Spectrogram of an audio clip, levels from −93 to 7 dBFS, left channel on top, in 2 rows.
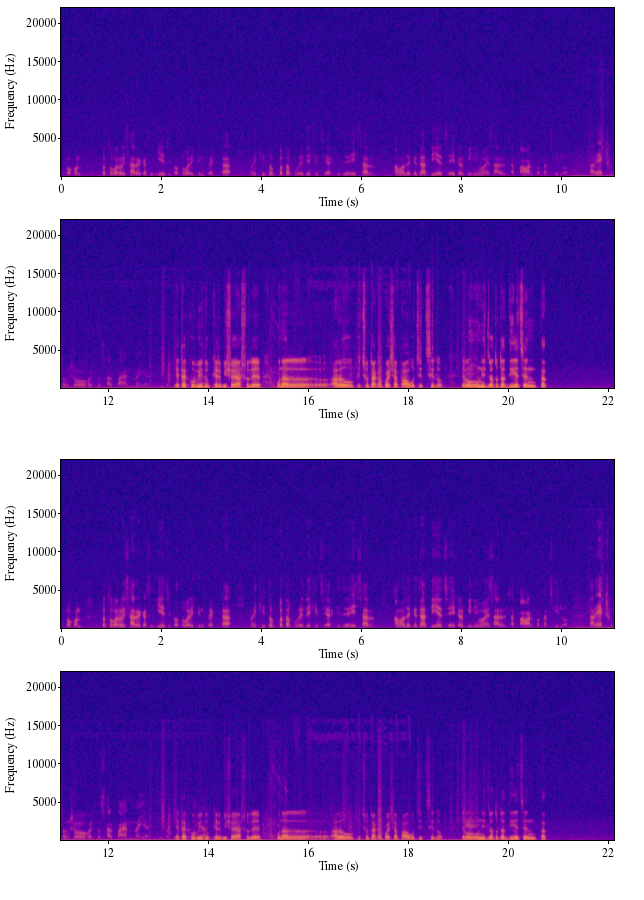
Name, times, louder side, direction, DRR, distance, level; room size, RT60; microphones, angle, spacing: voice 1, 0.1-6.3 6.6-14.0 19.1-19.5, right 4 dB, 45° right, 3.0 m, -49 dB
sound 1, 10.1-20.0, equal, 5° right, 7.8 m, -49 dB
voice 2, 13.3-15.1 15.4-18.7 19.1-20.8, left 5 dB, 45° left, 0.4 m, -31 dB
open air
head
